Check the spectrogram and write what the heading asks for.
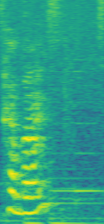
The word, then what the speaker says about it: kabım: Uh we're going to add, let's say kabım. Okay, so this is going to be a P that's going to become a B.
